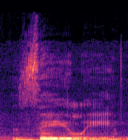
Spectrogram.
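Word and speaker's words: Zélie: saint zelie martin so zelly was the girl louie was the boy their french name so they might kind of be hard to say some people pronounce her name zaylee but i especially love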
